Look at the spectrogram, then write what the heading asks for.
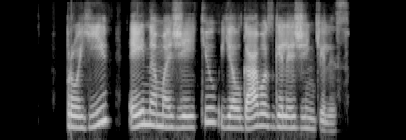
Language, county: Lithuanian, Klaipėda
